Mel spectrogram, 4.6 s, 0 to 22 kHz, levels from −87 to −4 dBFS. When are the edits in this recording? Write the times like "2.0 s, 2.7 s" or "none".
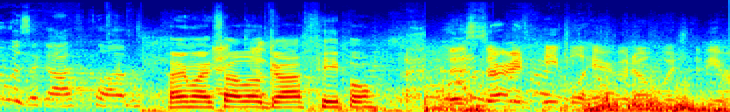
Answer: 0.9 s, 2.6 s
